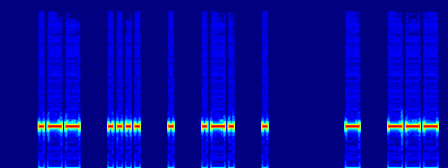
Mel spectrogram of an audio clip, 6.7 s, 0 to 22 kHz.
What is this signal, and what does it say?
Morse code, heard as a keyed tone, about 18 wpm, spaced as for 12 wpm, 1000 Hz. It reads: WHERE TO
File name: qotdfiles / 12wpm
